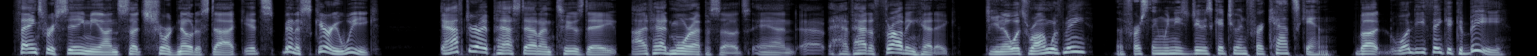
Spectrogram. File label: Interactive, male medical voiceovers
